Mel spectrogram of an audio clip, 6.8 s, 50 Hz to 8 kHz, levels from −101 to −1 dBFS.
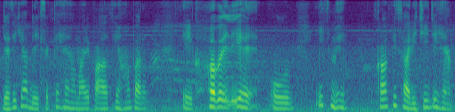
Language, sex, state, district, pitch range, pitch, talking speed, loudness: Hindi, male, Uttar Pradesh, Muzaffarnagar, 145-190 Hz, 160 Hz, 165 wpm, -29 LUFS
